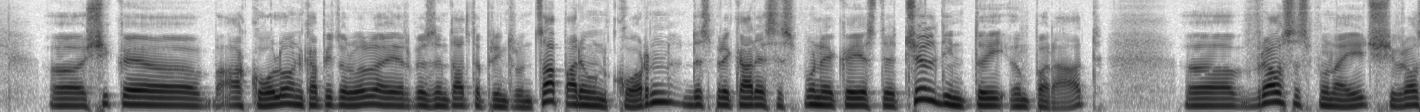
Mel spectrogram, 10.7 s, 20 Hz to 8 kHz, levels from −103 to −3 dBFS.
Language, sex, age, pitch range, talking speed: Romanian, male, 40-59, 130-160 Hz, 165 wpm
